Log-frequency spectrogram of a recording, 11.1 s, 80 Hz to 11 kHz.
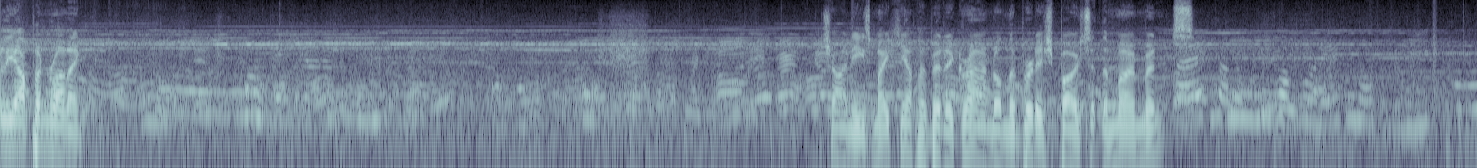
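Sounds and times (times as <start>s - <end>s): faint voices talking: 0.0s - 11.0s
high-pitched whine: 0.0s - 11.0s.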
